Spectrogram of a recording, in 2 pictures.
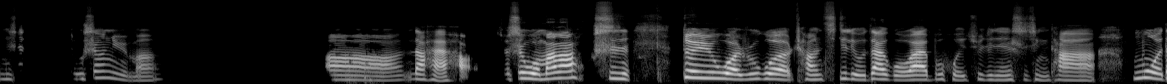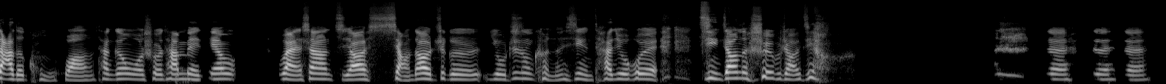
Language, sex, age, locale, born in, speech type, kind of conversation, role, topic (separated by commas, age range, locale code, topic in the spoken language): Chinese, male, 25-29, zh-CN, China, conversation, unstructured, none, 你觉得家人接纳真实的你重要吗？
